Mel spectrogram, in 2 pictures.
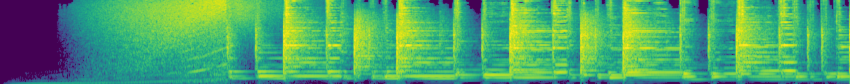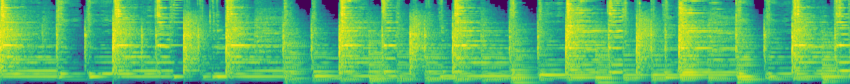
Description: Upbeat Uplifting Ska Rock

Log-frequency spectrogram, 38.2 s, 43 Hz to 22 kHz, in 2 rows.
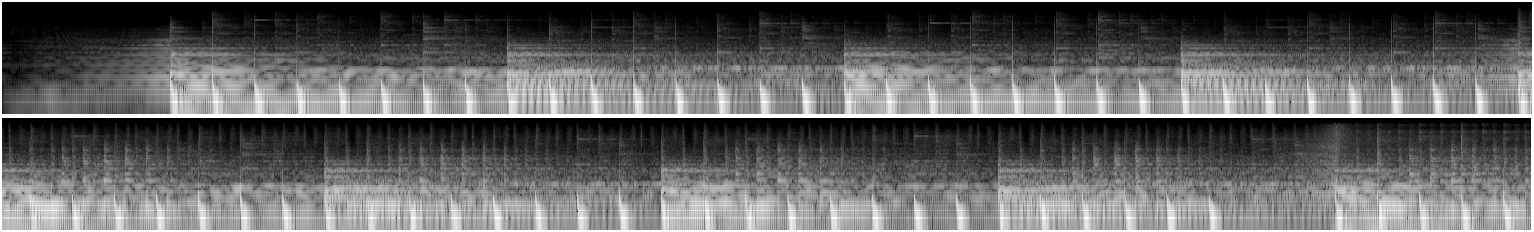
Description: Health Ambient, corporate music; corporate music vol 13

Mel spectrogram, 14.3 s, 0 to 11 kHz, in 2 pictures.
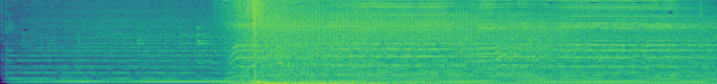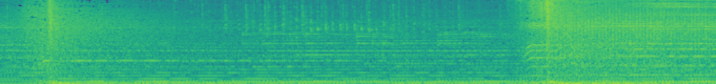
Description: Arabic Epic; ramadan 2025

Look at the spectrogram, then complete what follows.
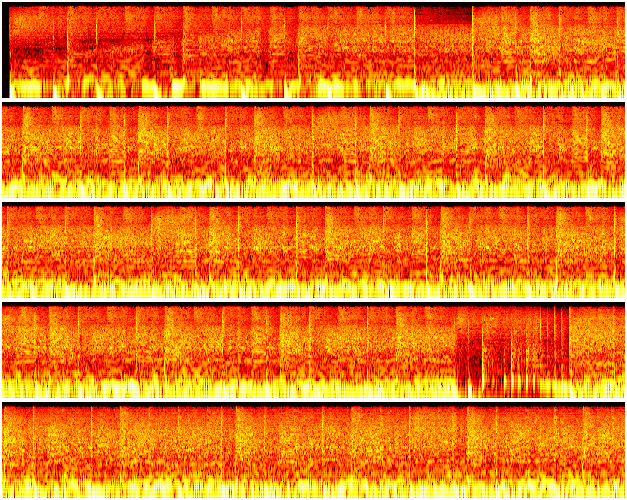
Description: Hard Rock Action

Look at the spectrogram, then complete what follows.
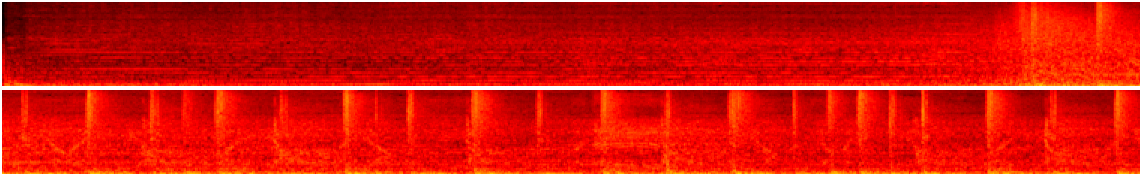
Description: Ritual

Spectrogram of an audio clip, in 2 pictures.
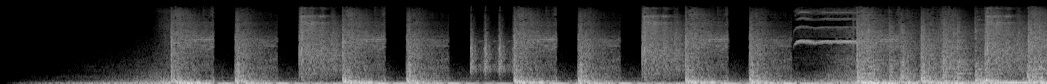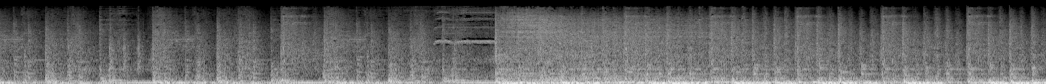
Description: Soccer Drums; soccer stadium

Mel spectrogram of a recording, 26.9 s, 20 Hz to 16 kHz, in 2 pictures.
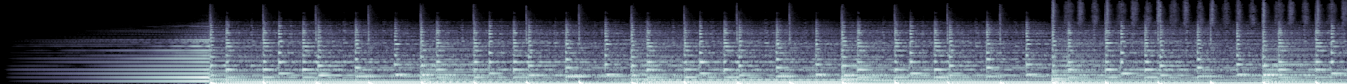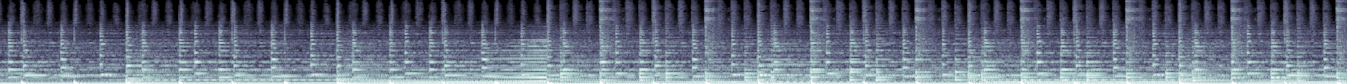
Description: Background Minimal; corporate music vol 12

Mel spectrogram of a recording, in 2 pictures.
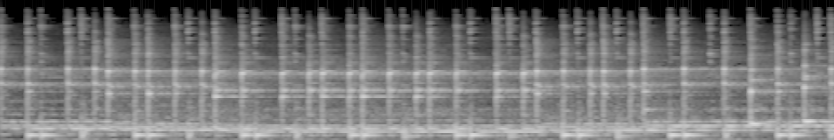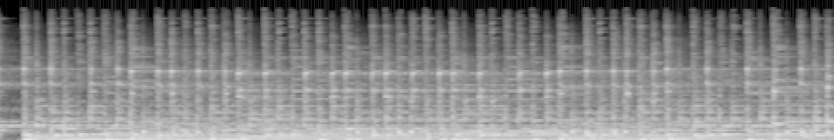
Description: Africa Happy; sounds of the world

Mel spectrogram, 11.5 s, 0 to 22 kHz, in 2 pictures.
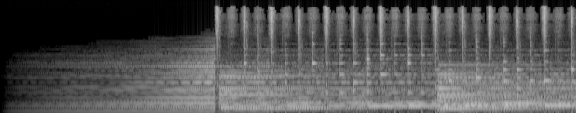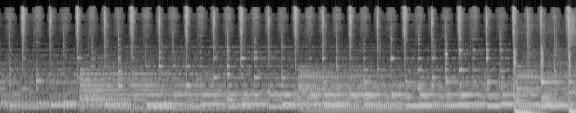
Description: Confident; corporate music vol 14

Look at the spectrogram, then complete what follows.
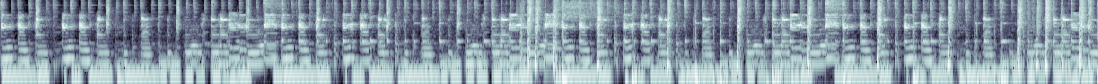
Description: Happy Funk; casino

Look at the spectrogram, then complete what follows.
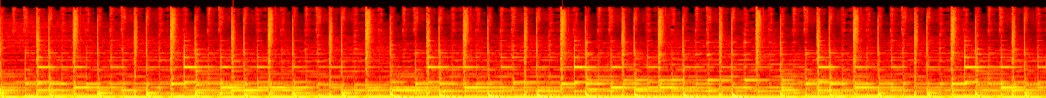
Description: Tech Loop; technology

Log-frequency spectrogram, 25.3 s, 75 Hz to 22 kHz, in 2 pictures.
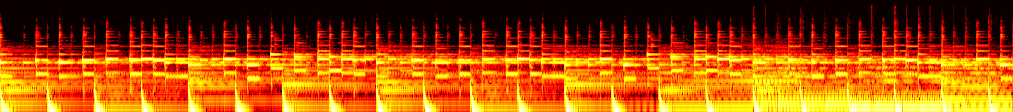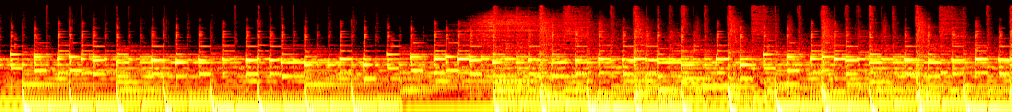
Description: Inspiring Corporate; corporate music vol 22

